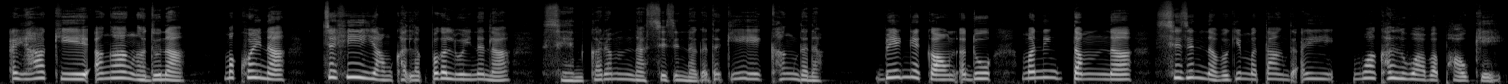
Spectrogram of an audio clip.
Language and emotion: Manipuri, fearful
